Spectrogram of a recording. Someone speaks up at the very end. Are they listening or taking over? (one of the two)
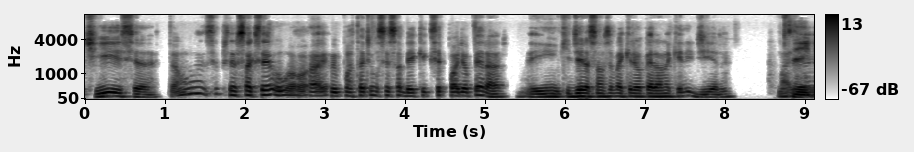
taking over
